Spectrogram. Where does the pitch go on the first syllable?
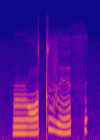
rising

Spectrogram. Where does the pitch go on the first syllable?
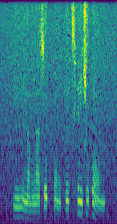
high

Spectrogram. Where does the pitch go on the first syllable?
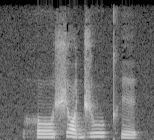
low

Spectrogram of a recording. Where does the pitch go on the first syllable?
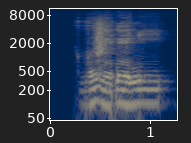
rising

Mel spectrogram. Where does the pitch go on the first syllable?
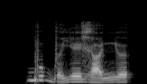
high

